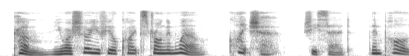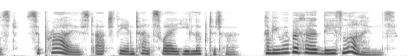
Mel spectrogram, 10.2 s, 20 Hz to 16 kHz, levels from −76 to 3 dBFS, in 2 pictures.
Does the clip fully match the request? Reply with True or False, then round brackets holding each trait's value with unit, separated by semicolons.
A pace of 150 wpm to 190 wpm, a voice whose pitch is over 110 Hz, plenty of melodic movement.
True (175 wpm; 185 Hz; 6.2 semitones)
